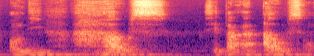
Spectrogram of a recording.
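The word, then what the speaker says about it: Haus: Le H se prononce. On dit house.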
